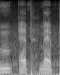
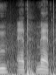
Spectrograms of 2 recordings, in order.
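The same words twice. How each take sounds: Both takes have the same delivery.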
